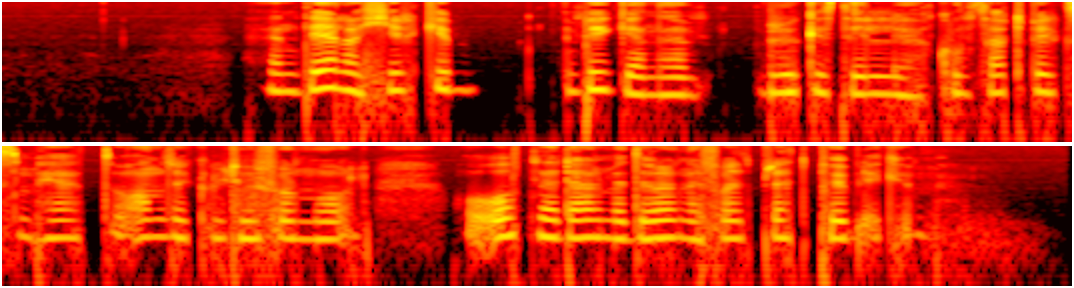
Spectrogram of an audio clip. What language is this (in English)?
Norwegian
